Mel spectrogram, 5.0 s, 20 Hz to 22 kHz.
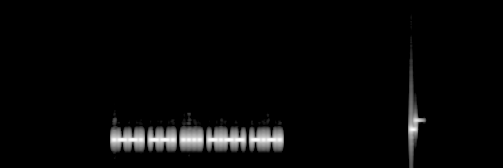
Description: Morse code, heard as a keyed tone, about 44 wpm, 700 Hz. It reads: PGHYC
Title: Code Groups - 5 Letters - 45wpm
